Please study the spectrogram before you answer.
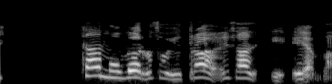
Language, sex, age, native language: Icelandic, female, 12, Icelandic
